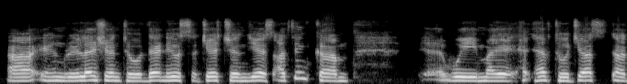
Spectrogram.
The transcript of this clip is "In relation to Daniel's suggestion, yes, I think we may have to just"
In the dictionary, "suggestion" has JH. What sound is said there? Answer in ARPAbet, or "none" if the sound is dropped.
JH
